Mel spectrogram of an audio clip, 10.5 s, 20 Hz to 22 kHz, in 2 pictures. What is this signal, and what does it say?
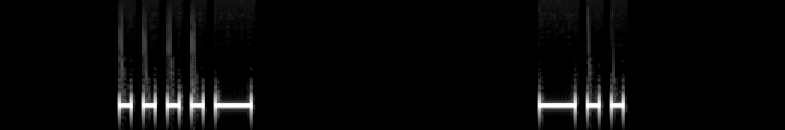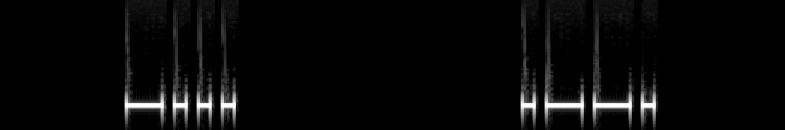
Morse code, heard as a keyed tone, about 15 wpm, spaced as for 4 wpm, 700 Hz. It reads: 4DBP
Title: USA Call Signs - 6 Characters - 8x Character Spacing - 15wpm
